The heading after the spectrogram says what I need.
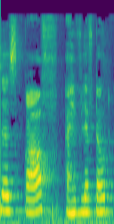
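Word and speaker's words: ق: Then Qaf till here. Qaf. Lam. Now in between I have left Kaf out. This is pronounced as Qaf.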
